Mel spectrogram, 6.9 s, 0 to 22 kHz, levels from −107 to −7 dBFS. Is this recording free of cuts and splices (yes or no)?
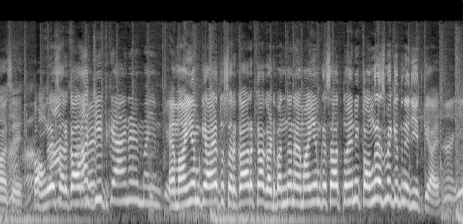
yes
